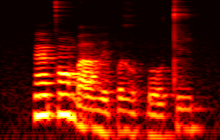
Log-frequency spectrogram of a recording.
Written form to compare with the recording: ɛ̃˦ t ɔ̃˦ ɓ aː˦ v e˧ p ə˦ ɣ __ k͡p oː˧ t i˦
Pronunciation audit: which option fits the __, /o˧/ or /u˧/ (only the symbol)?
o˧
